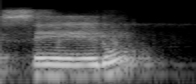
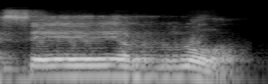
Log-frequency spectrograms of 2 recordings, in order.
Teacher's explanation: es la vibrante simple y la vibrante múltiple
